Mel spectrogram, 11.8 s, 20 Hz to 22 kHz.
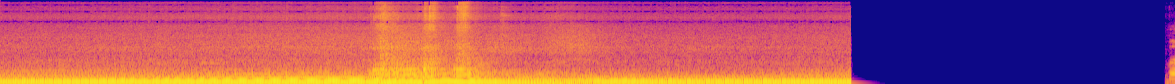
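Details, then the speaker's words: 2001 Honda CR-V RD1 after welding the exhaust: steady low idle, then a quick rev rising and falling cleanly, deep smooth note with no rattle or leak; normal after repair. "But hey, it should hold at least and quiet this thing down pretty good till I decide to completely go through the exhaust system."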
